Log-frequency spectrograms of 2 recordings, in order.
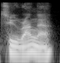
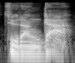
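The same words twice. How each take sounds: First: The ng is one nasal sound; the r is off. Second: The ng is split, with a hard g sound. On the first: "less jarring for me to hear"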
